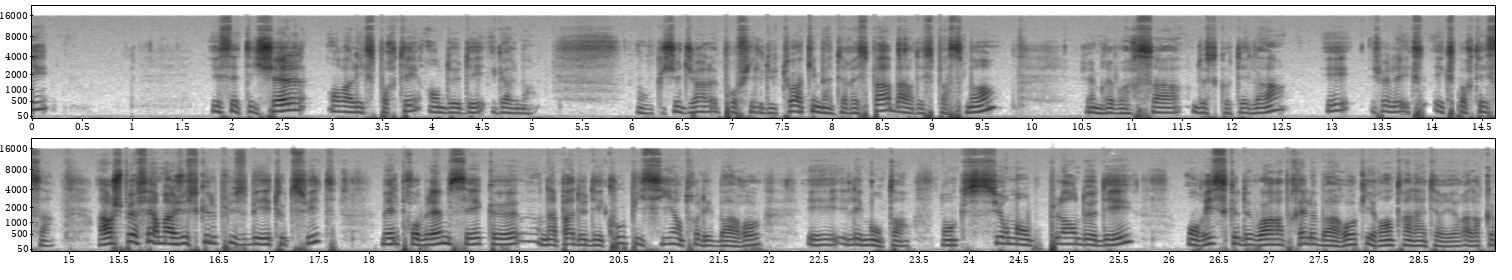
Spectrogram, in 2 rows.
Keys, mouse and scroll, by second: 2.1-2.8 scroll down 3, 3.7-4.8 middle drag, 5.1 right click, 5.9 scroll up 2, 6.9 click, 8.7 space, 9.2-9.5 scroll down 2, 10.8 1, 11.6 scroll up 2, 12.3 right click, 17.4 scroll up 1, 18.1 scroll up 1, 24.3-24.7 scroll up 1, 25.3 scroll down 1, 25.5 middle click, 26.3 right click.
